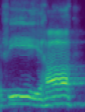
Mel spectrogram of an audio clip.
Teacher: الف مدہ کی وجہ سے ہا کو ایک الف کے برابر کھینچیں گے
